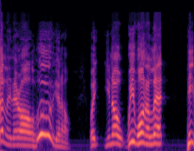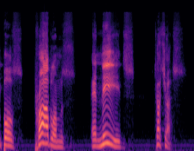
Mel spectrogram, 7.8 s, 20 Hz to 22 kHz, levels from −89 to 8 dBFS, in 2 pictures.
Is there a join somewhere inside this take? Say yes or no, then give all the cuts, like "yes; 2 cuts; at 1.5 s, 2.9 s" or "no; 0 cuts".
no; 0 cuts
